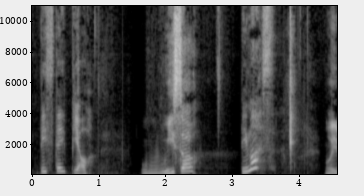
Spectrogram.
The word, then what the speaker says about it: viste: Biste. Okay, so we've got bees and now we've got beasties. Be, biste.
